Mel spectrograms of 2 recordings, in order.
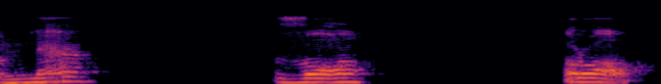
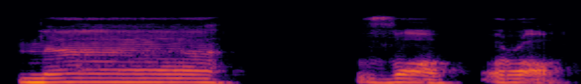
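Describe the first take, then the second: First: Each syllable is short and equal in length. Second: The syllables are drawn out and uneven in length. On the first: The speaker calls it right. "They have to be equal length each letter" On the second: The speaker calls it wrong. "You cannot say"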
